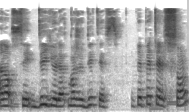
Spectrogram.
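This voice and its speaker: A woman speaks at a fairly slow pace. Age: 20s. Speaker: nursing student. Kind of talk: casual talk to camera.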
